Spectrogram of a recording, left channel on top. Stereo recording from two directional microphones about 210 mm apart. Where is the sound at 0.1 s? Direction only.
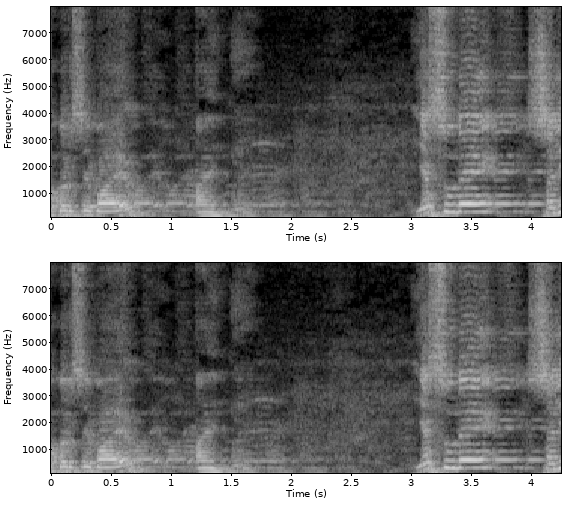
15° left (ahead or behind).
